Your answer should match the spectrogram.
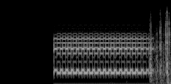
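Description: A telephone rings alone with one steady, bright electronic tone lasting about a second. A brief burst of noisy clatter follows at the end.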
